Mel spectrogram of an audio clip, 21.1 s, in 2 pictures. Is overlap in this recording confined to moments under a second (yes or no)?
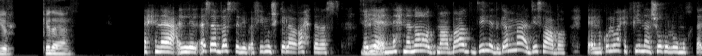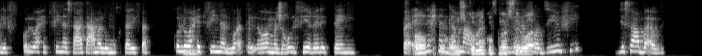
no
